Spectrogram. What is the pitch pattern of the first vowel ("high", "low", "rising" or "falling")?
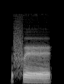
low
